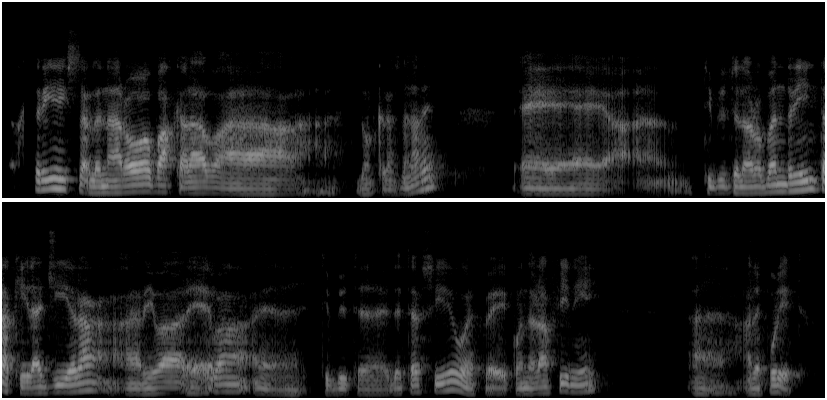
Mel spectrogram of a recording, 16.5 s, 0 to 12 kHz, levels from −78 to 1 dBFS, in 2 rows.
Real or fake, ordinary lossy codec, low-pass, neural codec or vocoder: fake; AAC, 48 kbps; 7.2 kHz; codec, 16 kHz, 2 kbps, X-Codec, WavLM features, trained on Multilingual LibriSpeech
